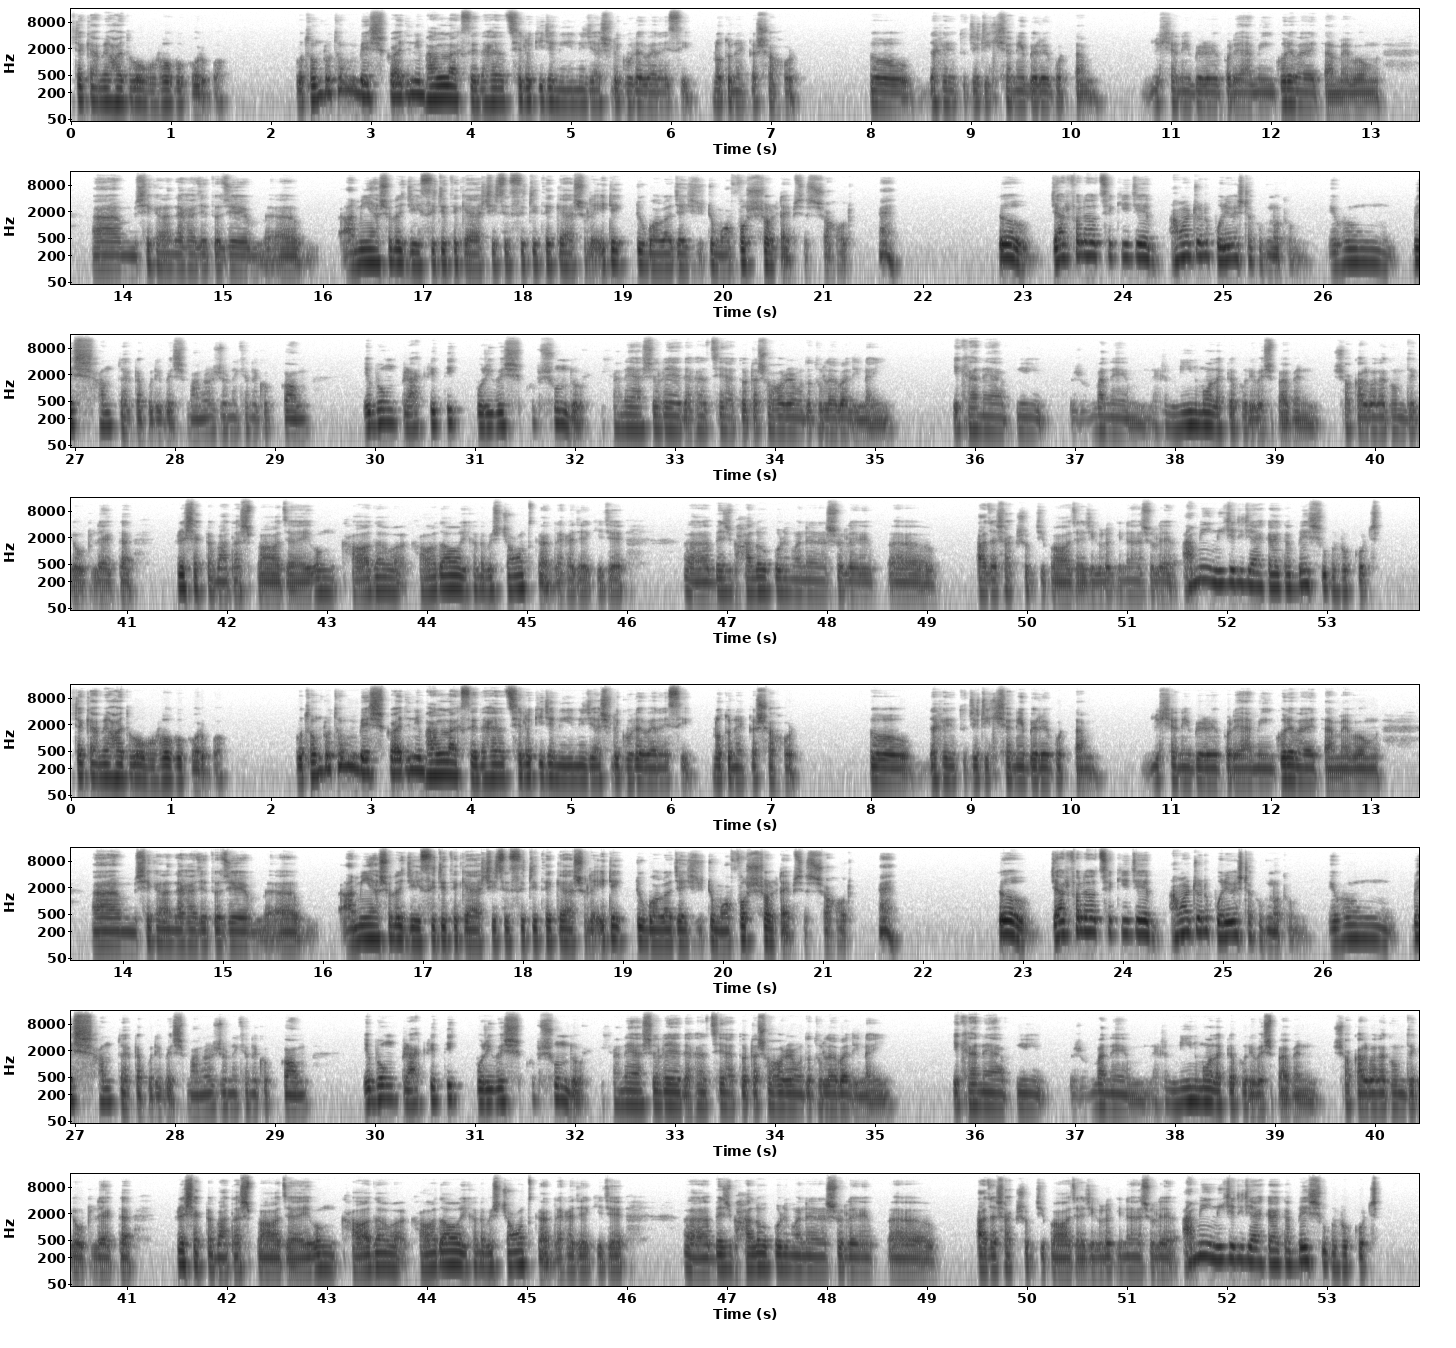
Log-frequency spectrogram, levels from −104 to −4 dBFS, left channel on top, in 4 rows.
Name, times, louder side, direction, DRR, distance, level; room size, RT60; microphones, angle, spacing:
voice 1, 0.0-1.5 2.2-7.2 8.0-10.3 10.7-13.4 13.7-21.2 21.6-21.7 22.8-29.3 29.9-32.1 32.4-35.2 35.8-41.0 41.5-46.1 46.6-49.1 49.5-53.5, right 3 dB, 30° right, 0.5 m, -31 dB
3.7 x 2.9 x 2.3 m
head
